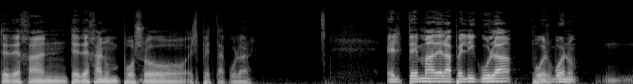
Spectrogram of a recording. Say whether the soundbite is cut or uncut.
uncut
